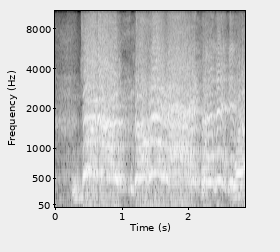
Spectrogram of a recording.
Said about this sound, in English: We'll just have to scream together.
